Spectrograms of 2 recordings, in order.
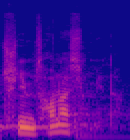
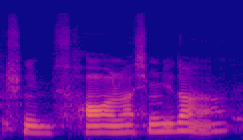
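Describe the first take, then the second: First: It is said in an earnest, tearful tone. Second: It is said in a mocking, sarcastic tone. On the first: The speaker truly believes it despite pain. The speaker calls it right. "정말 눈물이 쏟아져도 그래도" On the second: The speaker does not really believe it. The speaker calls it wrong. "비아냥거리는 말투를 하는 거 말고요. ... 이게 아니고요"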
